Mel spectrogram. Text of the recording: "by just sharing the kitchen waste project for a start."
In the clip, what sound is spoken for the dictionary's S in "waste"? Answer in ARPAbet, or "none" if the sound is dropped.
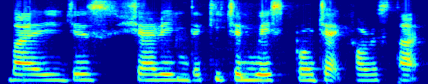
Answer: S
